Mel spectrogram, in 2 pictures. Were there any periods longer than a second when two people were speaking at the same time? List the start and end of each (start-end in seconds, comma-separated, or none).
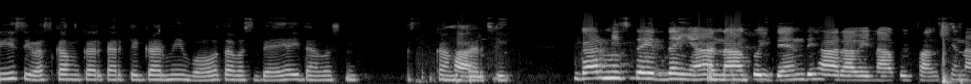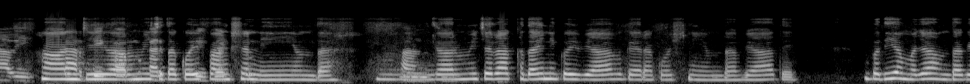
10.4-12.3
